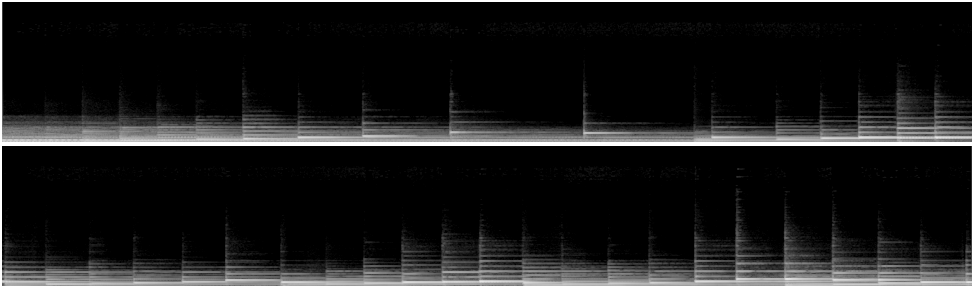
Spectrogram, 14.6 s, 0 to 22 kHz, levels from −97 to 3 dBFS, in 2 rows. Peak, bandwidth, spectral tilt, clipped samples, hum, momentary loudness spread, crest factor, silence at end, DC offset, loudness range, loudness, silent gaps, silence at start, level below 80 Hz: -4 dBFS; 5 kHz; -9.5 dB/octave; under 0.1%; none; 13 LU; 18 dB; 0 s; under 0.1%; 8 LU; -21 LUFS; none; 0 s; -50 dBFS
